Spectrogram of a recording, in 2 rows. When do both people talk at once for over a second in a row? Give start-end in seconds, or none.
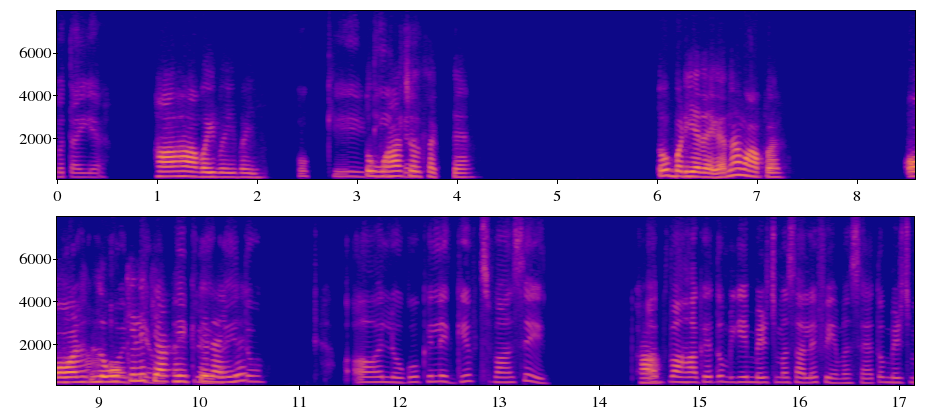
8.6-10.5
